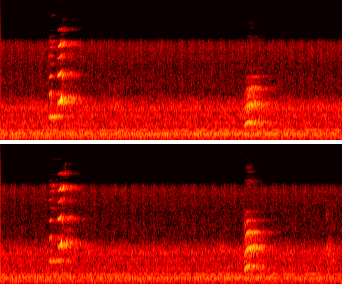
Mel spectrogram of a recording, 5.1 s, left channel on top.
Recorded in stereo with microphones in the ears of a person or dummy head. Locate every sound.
0.7 s a giggle: 15° left (ahead or behind), 5 m
3.6 s a dog barking: 60° right (ahead or behind), 5 m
